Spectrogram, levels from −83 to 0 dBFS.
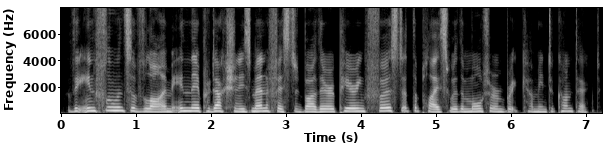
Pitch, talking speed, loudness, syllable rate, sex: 205 Hz, 200 wpm, -19 LUFS, 5.4 syllables/s, female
